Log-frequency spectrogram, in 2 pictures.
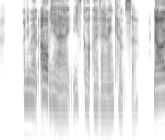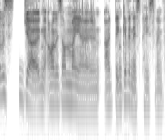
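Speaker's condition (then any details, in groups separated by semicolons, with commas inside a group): No condition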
